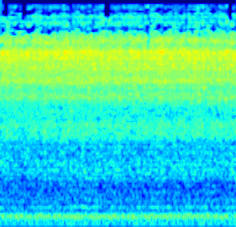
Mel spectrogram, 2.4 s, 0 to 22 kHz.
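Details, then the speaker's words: 1970s Mercury Cougar V8, hot, brought in for noisy lifters and backfires, with a suspected stuck lifter plunger and ignition timing thought incorrect: deep, even idle rumble, no lifter tick; normal hot idle. "we're going to take it for another spin but that that motor legit sounds good"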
